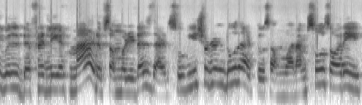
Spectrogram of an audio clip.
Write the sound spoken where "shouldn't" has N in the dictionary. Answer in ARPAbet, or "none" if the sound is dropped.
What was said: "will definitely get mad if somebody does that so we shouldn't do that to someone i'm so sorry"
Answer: N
